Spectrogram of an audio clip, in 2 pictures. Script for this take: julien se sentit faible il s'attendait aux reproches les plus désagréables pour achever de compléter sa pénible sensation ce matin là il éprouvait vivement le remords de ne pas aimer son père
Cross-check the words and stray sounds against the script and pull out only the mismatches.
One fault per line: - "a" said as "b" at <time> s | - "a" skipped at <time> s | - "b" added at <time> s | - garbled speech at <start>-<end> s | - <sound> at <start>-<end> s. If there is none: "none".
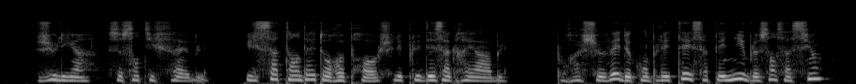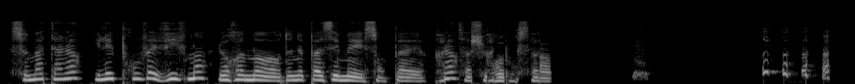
- garbled speech at 12.9-14.1 s
- bark at 14.9-15.2 s
- laugh at 16.2-16.9 s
